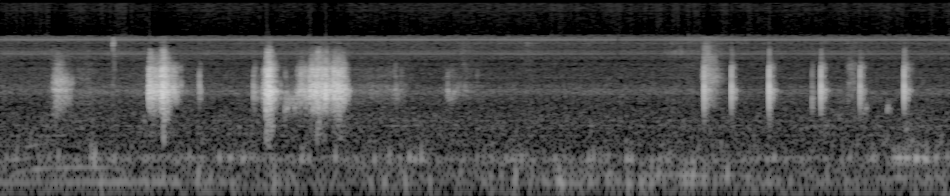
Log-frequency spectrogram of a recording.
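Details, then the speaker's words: Transistor radio bought non-working: station comes through but irregular bursts of scratchy crackle come and go, signal cutting in and out; intermittent bad connection being traced. "signal station is coming through so let's figure out what's going on with this"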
